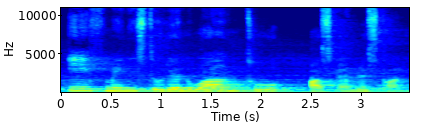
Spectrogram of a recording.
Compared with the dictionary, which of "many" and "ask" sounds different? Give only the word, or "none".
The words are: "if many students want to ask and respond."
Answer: ask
